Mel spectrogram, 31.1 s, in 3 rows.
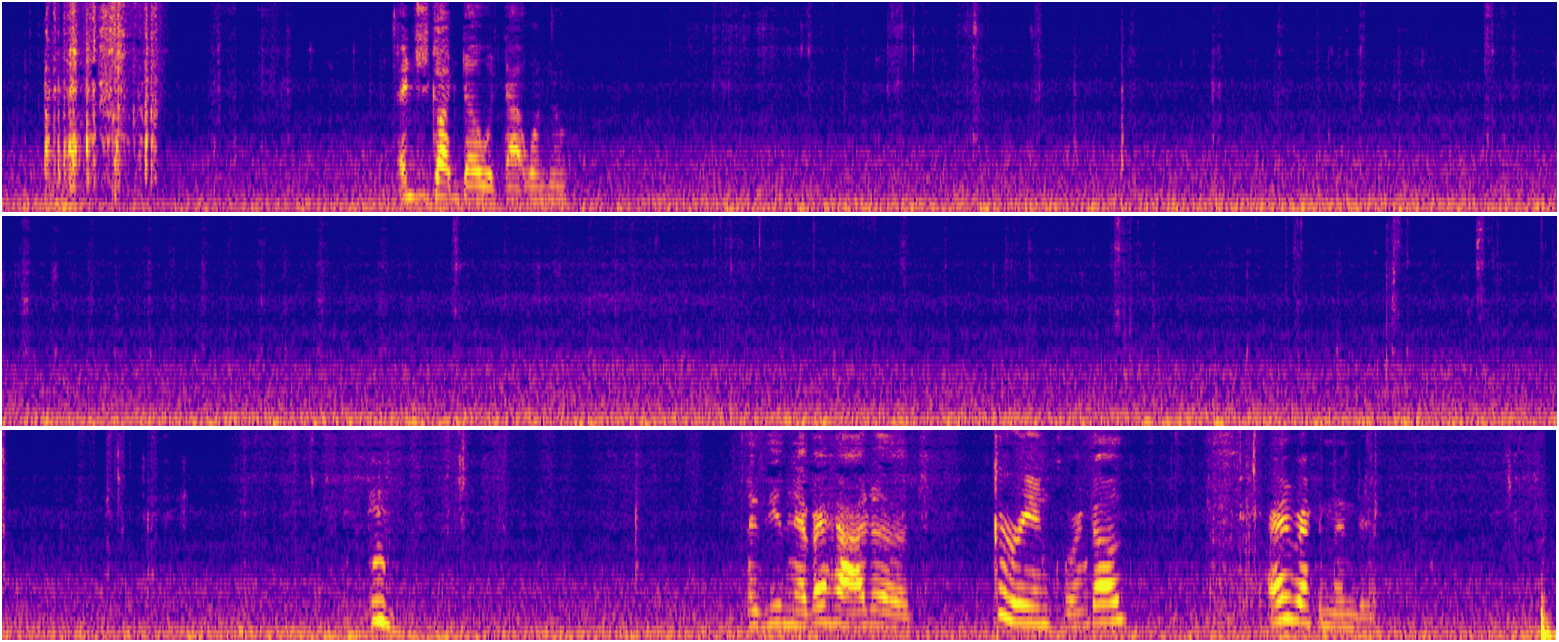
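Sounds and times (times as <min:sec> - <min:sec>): crunchy bites and chewing: 0:00.0 - 0:02.6, 0:04.2 - 0:25.6
car idling hum: 0:00.0 - 0:31.0.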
